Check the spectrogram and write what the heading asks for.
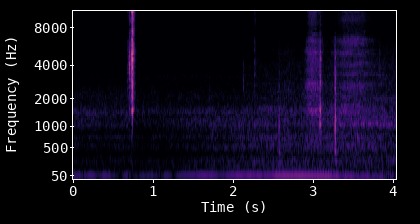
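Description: A man smoking a cigarette during a pause, with a sharp click about three-quarters of a second in and a few faint ticks. A low rumble grows louder in the second half, and a brief hiss comes near the end, fitting an exhale.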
